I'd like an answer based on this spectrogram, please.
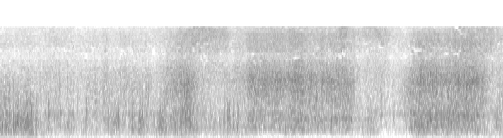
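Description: Skis scraping over packed snow through turns: three surges of hiss, about two, three and five seconds in, over a steady rush of wind on the microphone.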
